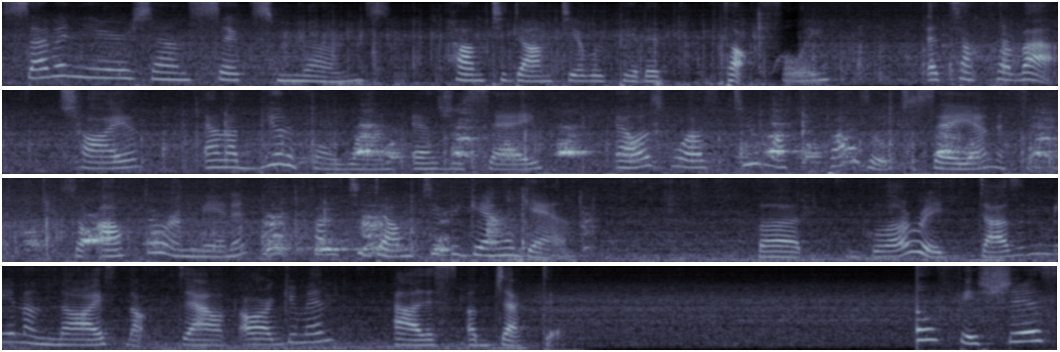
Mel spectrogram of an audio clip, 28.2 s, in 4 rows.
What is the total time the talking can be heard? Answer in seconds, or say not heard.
24 s.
